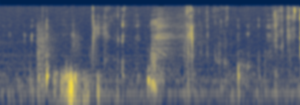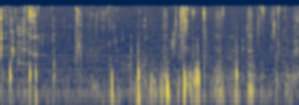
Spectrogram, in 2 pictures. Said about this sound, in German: wir bauen das einfach als ASMR-Part ein, wenn du kurz in, ins Mikro oh, kauen ja, willst. Auch mal so von einem Mann wäre vielleicht auch mal schön, weil von uns kennen die das ja schon. Mhm. Aber flüssig. so richtig genüsslich.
